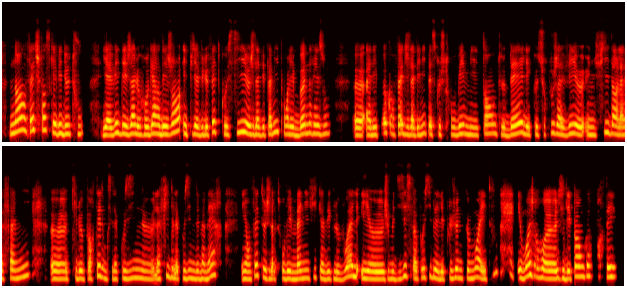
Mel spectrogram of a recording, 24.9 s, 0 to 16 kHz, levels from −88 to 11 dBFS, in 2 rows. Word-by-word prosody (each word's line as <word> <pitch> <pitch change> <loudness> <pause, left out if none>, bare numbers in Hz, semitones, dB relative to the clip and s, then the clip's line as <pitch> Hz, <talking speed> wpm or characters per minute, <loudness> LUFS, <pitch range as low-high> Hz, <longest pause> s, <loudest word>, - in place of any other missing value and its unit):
Non, 280 +8 +4
en - - 0
fait, 305 +2 +1
je - - -4
pense 325 0 0
qu'il 255 - +4
y - - +3
avait 235 0 +3
de 225 +2 +2
tout. 220 +1 -8 0.4
Il 200 - +1
y - - +7
avait, 195 +7 +4
déjà, 230 0 +3
le 215 - +3
regard 210 +3 +2
des 215 0 +5
gens 250 +7 +2
et 230 - +1
puis, 215 +2 -10
il - - +5
y - - +7
avait 200 0 -1
le 205 0 +3
fait 270 +5 0
qu'aussi, 260 +6 0
heu, 230 - +6
je 215 - -1
l'avais 205 -1 0
pas 220 +3 +1
mis 270 +5 -1
pour 220 -5 -4
les 210 -1 +3
bonnes 220 +6 +1
raisons. 230 0 -2 0.5
Heu, 190 0 +5
à 195 - +2
l'époque, 200 +6 -1
en 225 - -6
fait, 230 +3 +1
je 205 - -2
l'avais 200 0 +1
mis 230 +3 -3
parce 220 -2 -1
que 210 - -4
je 200 - -13
trouvais 205 +3 -1
mes 205 -3 -2
tantes, 230 +2 -3
heu, 200 - 0
belles 220 +7 +3
et 205 -1 0
que 210 - -4
surtout 215 +5 -9
j'avais, 225 +1 +1
heu, 205 -2 +4
une 200 -1 -1
fille 265 +8 -4
dans 225 -2 +1
la 200 -1 -1
famille, 225 +8 -2 0.4
heu, 200 0 +2
qui - - -9
le 205 0 +2
portait, 275 +7 -1
donc 210 -5 -4
c'est 195 - -12
la 195 - -2
cousine, 215 +3 -3
heu, 200 -1 -4
la - - -1
fille 255 +7 -5
de 235 - -1
la - - 0
cousine 210 0 -2
de 200 - -1
ma 205 +1 -1
mère 290 +10 -3 0.4
et 200 - 0
en 195 0 -1
fait, 280 +4 -1
heu, 225 - +3
je 205 - -5
la - - -1
trouvais 200 +2 0
magnifique 210 +4 -2
avec 195 -1 -1
le 190 -1 -1
voile 250 +6 +2
et 205 -1 +3
heu, 195 0 +4
je 190 +1 -5
me 195 0 -2
disais: 195 +9 -3
«C'est 265 - -12
pas - - 0
possible, 230 +1 -4
elle 200 -3 +1
est 190 - +1
plus 210 +2 -6
jeune 220 -1 0
que 215 - -3
moi 225 +3 0
et 205 - -1
tout 330 - -11 0.4
et 220 - +4
moi 255 +7 +3
genre, 240 -6 -1
heu, 205 0 +4
je 215 0 -1
l'ai 200 0 +1
pas 260 +6 +2
encore 265 +1 +1
porté.» 255 -1 +1
215 Hz, 275 wpm, -23 LUFS, 200-235 Hz, 0.5 s, y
